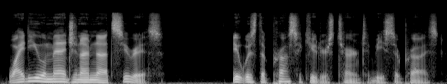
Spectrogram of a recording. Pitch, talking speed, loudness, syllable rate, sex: 100 Hz, 200 wpm, -19 LUFS, 6.7 syllables/s, male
